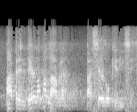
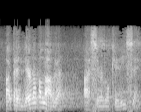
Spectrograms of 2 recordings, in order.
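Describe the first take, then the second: First: Aprender la palabra, hacer lo que dice spaced out and dropping low; slow stressed phrase. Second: Aprender la palabra, hacer lo que dice again, lower and fading soft; softer lower repeat. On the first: Preacher stressing the simple rule to the church, slow and low. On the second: Preacher repeating the rule quietly to the church, low and soft. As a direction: drop it to a soft low echo. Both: Shown as a demonstration. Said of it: "Es tan sencillo".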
